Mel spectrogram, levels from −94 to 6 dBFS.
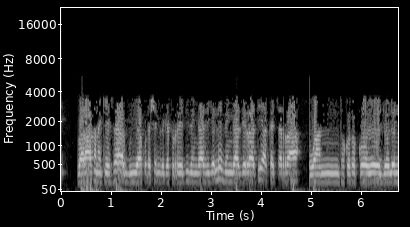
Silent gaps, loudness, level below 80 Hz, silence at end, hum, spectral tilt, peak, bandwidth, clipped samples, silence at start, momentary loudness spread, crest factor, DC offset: none; -24 LUFS; -52 dBFS; 0 s; none; -3 dB/octave; -10 dBFS; 3.8 kHz; under 0.1%; 0.3 s; 7 LU; 14 dB; under 0.1%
